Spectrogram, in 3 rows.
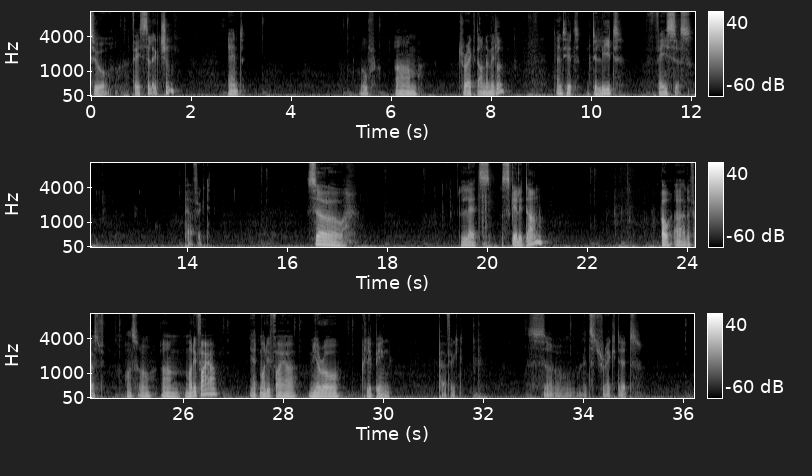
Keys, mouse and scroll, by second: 0.6-3.4 drag, 5.0-8.8 drag, 9.9 Delete, 12.2-15.5 middle drag, 15.5 click, 17.4-17.8 scroll down 1, 17.9 click, 19.9 s, 23.2 ctrl+z, 24.6 click, 26.8-29.4 drag, 31.8 s, 33.8 click.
